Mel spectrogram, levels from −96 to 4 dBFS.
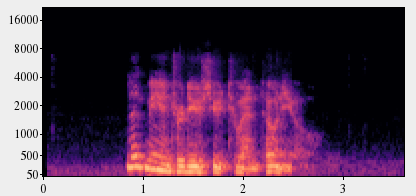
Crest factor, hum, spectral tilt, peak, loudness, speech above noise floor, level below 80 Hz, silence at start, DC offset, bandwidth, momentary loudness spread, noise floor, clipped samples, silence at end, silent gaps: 16 dB; none; -9.5 dB/octave; -2 dBFS; -17 LUFS; 41 dB; -46 dBFS; 0.8 s; under 0.1%; 6.2 kHz; 9 LU; -56 dBFS; under 0.1%; 1.1 s; none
